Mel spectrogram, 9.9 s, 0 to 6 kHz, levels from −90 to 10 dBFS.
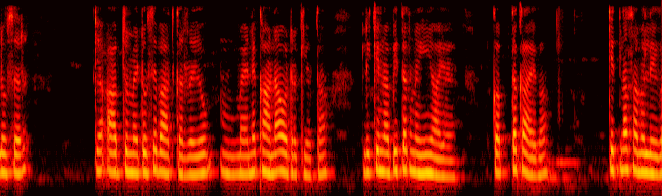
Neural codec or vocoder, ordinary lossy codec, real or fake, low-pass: codec, 16 kHz, 16 kbps, FreqCodec, larger model; AAC, 32 kbps; fake; 5.4 kHz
